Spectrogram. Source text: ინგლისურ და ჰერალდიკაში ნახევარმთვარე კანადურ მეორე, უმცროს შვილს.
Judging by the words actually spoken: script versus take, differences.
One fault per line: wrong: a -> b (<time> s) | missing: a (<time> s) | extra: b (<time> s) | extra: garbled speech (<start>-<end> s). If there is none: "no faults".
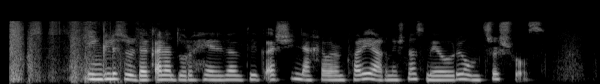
extra: კანადურ (1.5 s)
wrong: კანადურ -> აღნიშნავს (3.8 s)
